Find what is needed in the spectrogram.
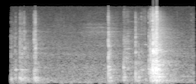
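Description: A few faint clicks and knocks of kitchen utensils and dishes being handled on a counter, with one louder clink near the end.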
